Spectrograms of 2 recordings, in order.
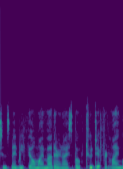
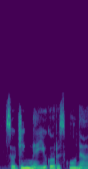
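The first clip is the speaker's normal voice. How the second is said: loud, high, prying auntie; auntie's pointed query; 5 semitones higher, 10 dB louder than usual. A narrator's reading. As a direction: pipe up across the table with a nosy question. Auntie pointedly questions the narrator.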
